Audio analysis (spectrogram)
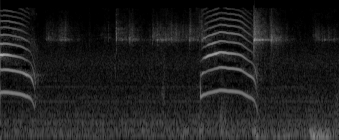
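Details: Domestic cat giving two clear, arched meows about two seconds apart, each rising then dropping in pitch, with faint hiss and rustling between them.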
